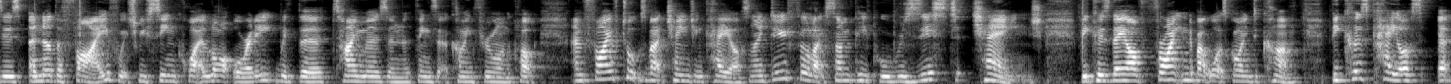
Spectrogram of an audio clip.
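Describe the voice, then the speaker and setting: A woman's voice: medium pitch, sharp tone. Blunt woman reading tarot. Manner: blunt and frank, swears casually. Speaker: tarot reader. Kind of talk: casual spoken tarot reading.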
